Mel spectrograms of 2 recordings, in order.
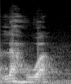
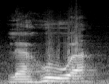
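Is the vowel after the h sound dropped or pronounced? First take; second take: dropped; pronounced. First: The h has no vowel after it. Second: The h has a clear, full u vowel. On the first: The speaker calls it wrong. "ولا نسكنها" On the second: The speaker calls it right. "يجب علينا أن نوضح الضمة ونشبعها"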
